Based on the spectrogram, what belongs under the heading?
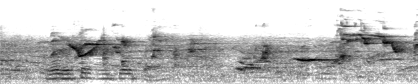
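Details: Captive grey parrots in the bird house at Bannerghatta Zoo mimic songbird calls: a varied run of sliding whistles and squeaky chirps at mid to high pitch, mixed with harsher squawks and a low voice-like murmur underneath.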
